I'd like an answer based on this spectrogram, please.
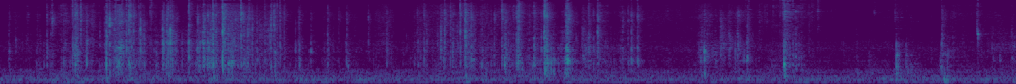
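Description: Hands rummaging through a pouch of paper cards, with rustling, crinkling and scattered light clicks and taps.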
